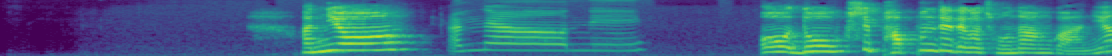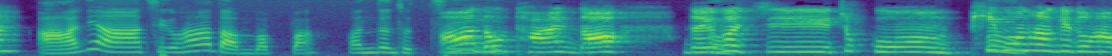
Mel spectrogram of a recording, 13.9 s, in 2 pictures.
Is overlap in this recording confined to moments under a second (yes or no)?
yes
